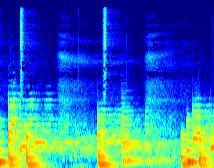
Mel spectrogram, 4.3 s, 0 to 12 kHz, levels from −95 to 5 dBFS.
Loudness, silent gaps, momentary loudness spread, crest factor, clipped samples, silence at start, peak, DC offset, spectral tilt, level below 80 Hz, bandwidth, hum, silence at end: -24 LUFS; none; 17 LU; 16 dB; under 0.1%; 0 s; -6 dBFS; under 0.1%; -8 dB/octave; -28 dBFS; 10.5 kHz; none; 0 s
